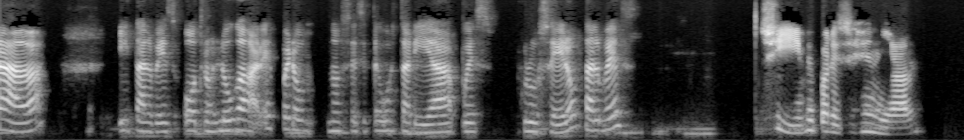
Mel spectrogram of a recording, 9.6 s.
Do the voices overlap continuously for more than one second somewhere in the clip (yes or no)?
no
